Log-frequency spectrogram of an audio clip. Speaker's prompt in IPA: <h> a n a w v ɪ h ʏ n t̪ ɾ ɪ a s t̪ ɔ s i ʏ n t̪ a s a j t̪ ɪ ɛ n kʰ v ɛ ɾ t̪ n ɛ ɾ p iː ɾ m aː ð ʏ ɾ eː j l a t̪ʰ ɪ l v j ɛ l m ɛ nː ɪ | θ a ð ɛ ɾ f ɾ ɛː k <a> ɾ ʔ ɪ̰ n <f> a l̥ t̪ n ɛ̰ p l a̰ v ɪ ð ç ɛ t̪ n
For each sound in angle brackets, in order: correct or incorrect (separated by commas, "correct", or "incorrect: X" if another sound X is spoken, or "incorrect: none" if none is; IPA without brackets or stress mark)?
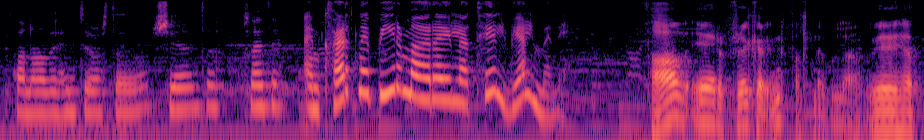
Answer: incorrect: θ, correct, correct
